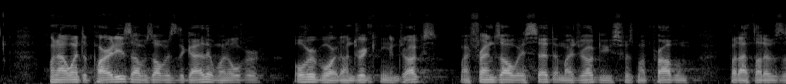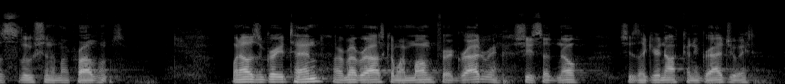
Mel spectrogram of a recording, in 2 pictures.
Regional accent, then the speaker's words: Lamont, Alberta, Canada; also born or lived in Sundre; I was born in Sundre, Alberta, but we moved up to a farm northeast of Lamont, Alberta, when I was four, so in 96.

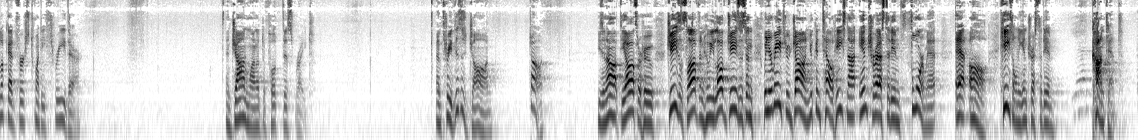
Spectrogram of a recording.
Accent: Newfoundland and Labrador, Canada; I grew up in Newfoundland, and all my family on every side were fishermen.

